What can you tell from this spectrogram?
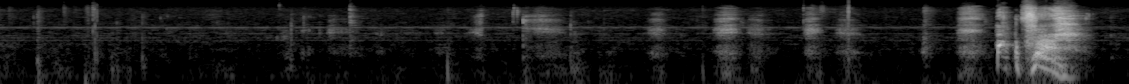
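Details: A person with constant, non-stop sneezing: quiet sniffs and catching breaths build up to one loud, forceful sneeze near the end.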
